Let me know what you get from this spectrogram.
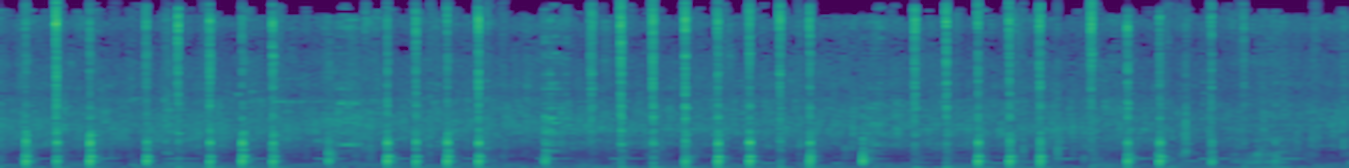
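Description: Knife chopping rapidly on a cutting board, about four sharp strokes a second, over background music.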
